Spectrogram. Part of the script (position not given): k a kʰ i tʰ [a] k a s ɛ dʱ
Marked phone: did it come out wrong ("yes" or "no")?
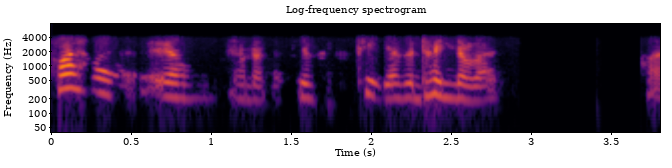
yes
